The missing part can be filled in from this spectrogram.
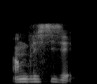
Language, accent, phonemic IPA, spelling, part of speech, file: French, France, /ɑ̃.ɡli.si.ze/, angliciser, verb, LL-Q150 (fra)-angliciser.wav
- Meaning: to anglicise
